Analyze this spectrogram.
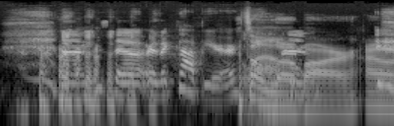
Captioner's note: laughing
